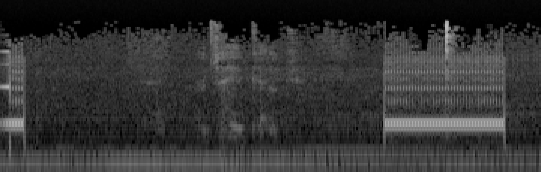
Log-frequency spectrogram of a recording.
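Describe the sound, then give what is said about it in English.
Telephone tones from a call to an unknown local number: a brief burst at the start, then a steady ring tone of about a second later on, both over a constant low hum. “I don't even know what number that was. I just dialed some number.”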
